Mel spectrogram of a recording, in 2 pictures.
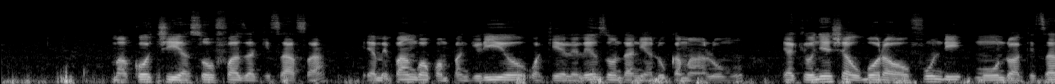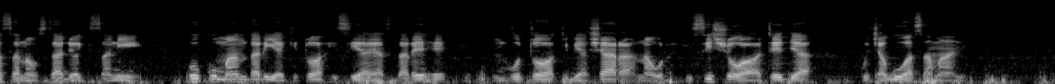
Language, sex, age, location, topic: Swahili, male, 18-24, Dar es Salaam, finance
